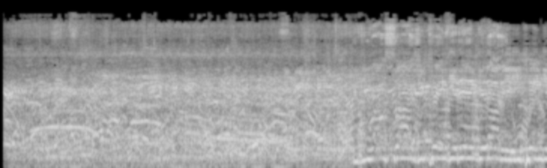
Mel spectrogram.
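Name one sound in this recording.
Loud music plays through loudspeakers at an outdoor concert.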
